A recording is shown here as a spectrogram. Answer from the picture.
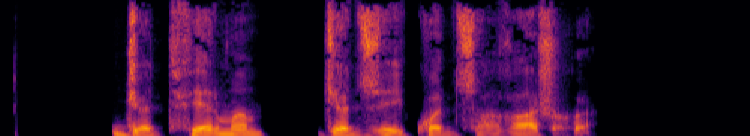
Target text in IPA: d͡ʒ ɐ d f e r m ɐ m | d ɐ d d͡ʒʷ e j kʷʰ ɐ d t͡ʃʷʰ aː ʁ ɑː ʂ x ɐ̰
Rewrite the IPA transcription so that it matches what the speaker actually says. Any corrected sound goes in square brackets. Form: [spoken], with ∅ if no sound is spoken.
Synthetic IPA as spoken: d͡ʒ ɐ d f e r m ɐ m | [d͡ʒ] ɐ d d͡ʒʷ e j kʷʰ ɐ d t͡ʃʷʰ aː ʁ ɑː ʂ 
